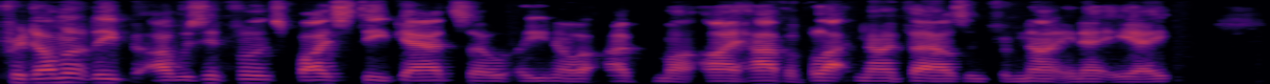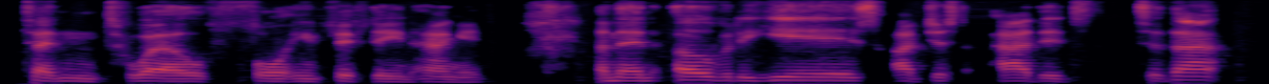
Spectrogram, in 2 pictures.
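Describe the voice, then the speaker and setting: In a Yorkshire accent, a man speaks at a moderate pace with a fairly low pitch and fairly even intonation. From Yorkshire, northern England. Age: 40s. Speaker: session drummer. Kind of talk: casual interview. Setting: at home.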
